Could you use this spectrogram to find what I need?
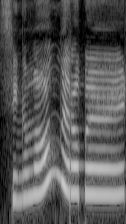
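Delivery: gentle, nasal fairy-tale princess voice.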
